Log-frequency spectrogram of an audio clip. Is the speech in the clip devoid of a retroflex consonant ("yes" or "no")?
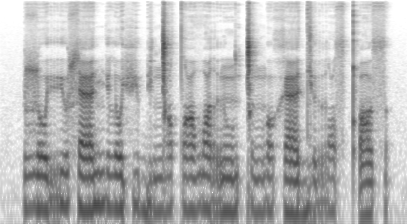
yes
